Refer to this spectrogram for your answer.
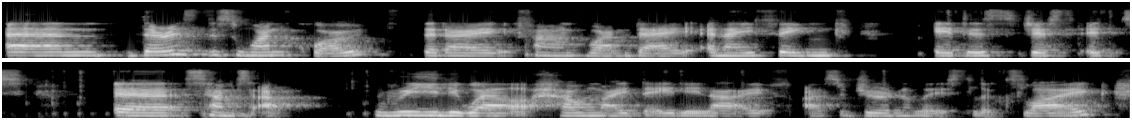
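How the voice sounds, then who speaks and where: A woman with a Polish accent speaks with fairly even intonation. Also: medium pitch for a woman, fairly slow pace. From Poland. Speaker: journalist. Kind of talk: webinar talk. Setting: video call. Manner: halting, with fillers and repetitions.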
